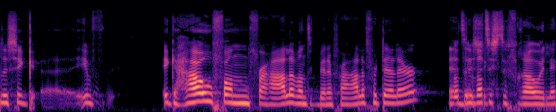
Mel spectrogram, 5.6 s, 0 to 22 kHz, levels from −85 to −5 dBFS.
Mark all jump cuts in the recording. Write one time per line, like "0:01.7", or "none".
none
